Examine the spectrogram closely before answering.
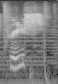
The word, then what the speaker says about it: Priest: It's not Price, it's Priest.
